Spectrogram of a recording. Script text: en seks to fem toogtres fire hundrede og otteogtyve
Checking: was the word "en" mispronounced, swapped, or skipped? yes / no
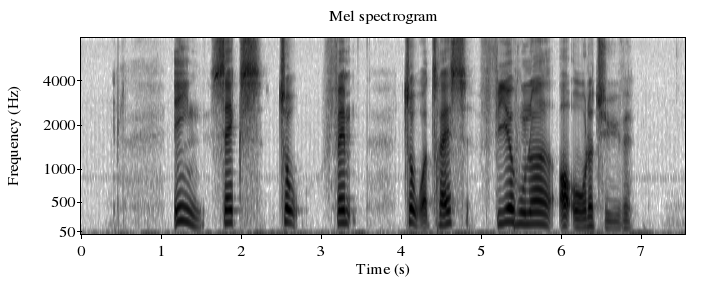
no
